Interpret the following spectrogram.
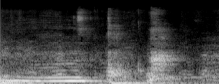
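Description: Human beatbox: a held, buzzing low vocal hum for about a second, then two sharp percussive mouth sounds.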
